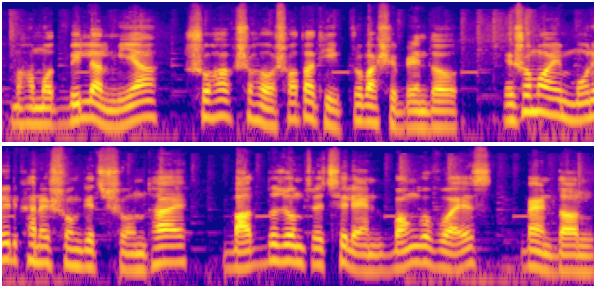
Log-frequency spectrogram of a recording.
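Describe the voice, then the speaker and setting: A man reading scripted news narration in formal report style. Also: medium pitch. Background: music.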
